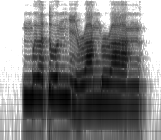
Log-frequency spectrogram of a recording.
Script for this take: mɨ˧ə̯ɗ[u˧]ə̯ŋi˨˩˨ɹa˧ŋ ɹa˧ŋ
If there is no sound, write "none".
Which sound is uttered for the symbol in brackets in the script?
u˧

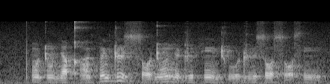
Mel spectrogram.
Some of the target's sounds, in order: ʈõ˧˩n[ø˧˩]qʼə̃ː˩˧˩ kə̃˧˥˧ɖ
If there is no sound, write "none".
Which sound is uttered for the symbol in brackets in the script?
e˧˩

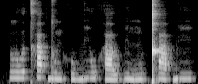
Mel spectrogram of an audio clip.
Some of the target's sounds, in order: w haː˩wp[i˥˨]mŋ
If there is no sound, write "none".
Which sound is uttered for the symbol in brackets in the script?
i˧˩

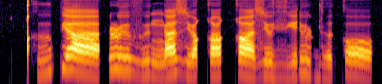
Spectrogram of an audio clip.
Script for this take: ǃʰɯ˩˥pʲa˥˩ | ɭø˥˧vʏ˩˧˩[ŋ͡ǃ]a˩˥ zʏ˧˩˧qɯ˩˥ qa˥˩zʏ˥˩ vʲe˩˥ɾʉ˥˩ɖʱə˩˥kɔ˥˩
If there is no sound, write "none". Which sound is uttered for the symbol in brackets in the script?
ŋ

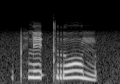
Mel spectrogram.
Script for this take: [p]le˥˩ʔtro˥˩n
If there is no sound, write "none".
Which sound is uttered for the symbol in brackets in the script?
pʰ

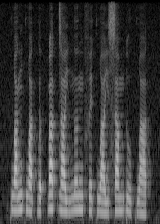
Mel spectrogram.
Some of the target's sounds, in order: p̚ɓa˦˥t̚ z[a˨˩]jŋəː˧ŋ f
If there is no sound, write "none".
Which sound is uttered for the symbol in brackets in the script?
a˨˩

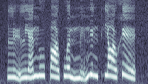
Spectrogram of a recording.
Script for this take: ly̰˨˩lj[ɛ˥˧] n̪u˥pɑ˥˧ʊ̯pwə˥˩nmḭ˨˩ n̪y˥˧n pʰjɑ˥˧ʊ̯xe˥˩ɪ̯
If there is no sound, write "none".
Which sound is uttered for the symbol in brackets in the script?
ɛ˧˥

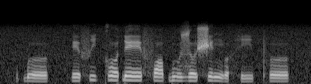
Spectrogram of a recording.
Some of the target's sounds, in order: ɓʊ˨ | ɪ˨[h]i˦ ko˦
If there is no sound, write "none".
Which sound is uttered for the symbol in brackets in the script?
f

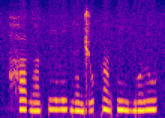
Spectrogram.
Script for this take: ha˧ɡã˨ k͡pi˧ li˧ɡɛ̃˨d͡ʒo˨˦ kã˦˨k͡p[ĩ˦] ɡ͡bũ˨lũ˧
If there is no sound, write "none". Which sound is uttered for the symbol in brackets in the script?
ĩ˧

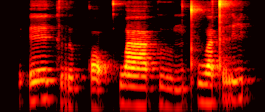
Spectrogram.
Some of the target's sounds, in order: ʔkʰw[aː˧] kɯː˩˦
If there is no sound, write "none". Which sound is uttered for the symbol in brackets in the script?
aː˧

